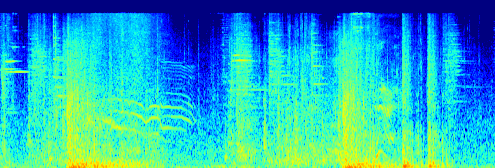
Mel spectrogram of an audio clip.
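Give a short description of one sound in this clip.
Fire spells burst with a loud whooshing roar.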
